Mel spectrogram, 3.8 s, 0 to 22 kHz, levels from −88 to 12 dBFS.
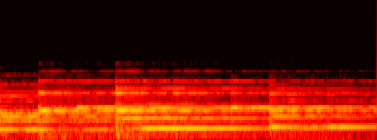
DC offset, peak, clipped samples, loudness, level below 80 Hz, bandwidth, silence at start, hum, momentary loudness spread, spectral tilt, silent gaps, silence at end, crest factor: under 0.1%; -14 dBFS; under 0.1%; -28 LUFS; -54 dBFS; 3.4 kHz; 0 s; none; 5 LU; -6 dB/octave; none; 0 s; 12 dB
